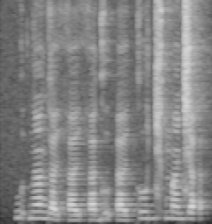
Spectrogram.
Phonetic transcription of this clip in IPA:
w ʊ˦ ʔ d ã˦ ɡ a˨ ɪ̯ h a˨ ɪ̯ h ä˨ ɡ o̰˦˨ ʊ̯ ʔ a˨ ɪ̯ k o˦ d͡ʑ ʊ˦ ʔ m ã˦ d͡ʑ ä˦ ʔ

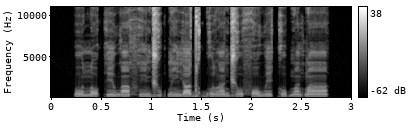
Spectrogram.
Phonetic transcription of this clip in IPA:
o˨ n ɔ˨ k e˧ w ã˧ f ĩ˧ d͡ʒ u˧ k͡p ĩ˧ j a˦ d u˦˨ ɡ͡b o˨ l ã˨ d͡ʒ o˧ f ɔ˦ w e˦ k o˦˨ b ã˨˦ k͡p ã˦

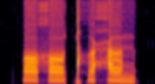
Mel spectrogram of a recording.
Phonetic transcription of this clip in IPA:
ɔ x ɔ ǃʰ ʊ ħ ʌ n

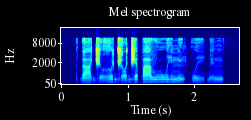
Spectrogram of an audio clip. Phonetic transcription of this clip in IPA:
ɗ aː˨ d͡ʒ ʊ˨ ɣ ʊ˦ d͡ʒ ɔ˨˦ d͡ʒ ɛ˦ p aː˦ v uː˦ w i˦ n ĩ˨ kʷ iː˦˨ ɓ ɪ˦ ŋ

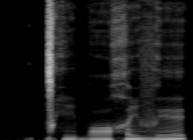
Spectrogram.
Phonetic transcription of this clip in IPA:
ǀʰ i b ɔ χ i v ɪ

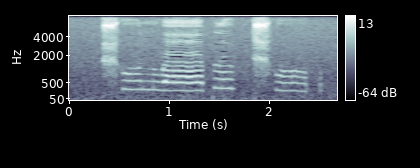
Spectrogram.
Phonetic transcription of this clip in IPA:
t͡ɕʰ u˧ n w ɛː˩˦ p l ɯ˥˩ k̚ t͡ɕʰ u˨˩ ʔ

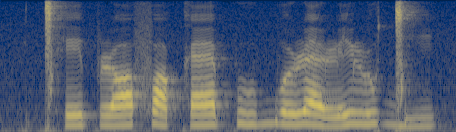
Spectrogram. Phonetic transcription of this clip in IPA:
ǀʰ e˩˧˩ p ɭ ɒ˨˦ f ɒ˩ k æ˨˦ p u˨˦ b o˨˦ ɭ æ˩ ɭ i˥˨ ɭ u˥˨ ɡ͡ǀ i˩

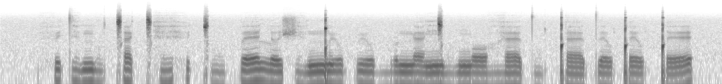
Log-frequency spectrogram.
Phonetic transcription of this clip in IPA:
h ʏ t ɛ̤ n̪ ɔ̤ ǀ æ ǀʰ ɛ̤ h ʏ ǀ ɔ̤ p ɛ l ə ʃ æ̤ ŋ͡ǃ ʏ o̯ p ʏ o̯ b ə ŋ æ ŋ͡ǀ ɔ̤ ŋ ɔ ɦ æ t̪ ɔ̤ ǃ æ t̪ ɛ o̯ ǃ ɛ o̯ ǃ ɛ

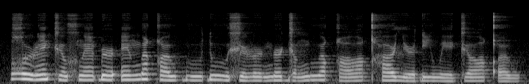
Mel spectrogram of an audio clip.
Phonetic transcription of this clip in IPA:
ʁ u˦˨ ɭ ɛ̃˦ kʲ ɔ˨ xʷ æ̃˦ ɓ ə˞˦ ʔ ɛ̃˧ ŋʷ i˦ q uː˨ ɓ uː˨ ɗ uː˦˨ xʲ ʊ˨ ɭ ə˞˨ ŋ ə˞˧ ɡʲ ɔ˨ ŋ uː˦ q ɔː˨˦ qʰ ə˞˦ lʲ ə˞˨ ɗ i˧ w ɪː˨ kʲ ɔː˦ qʼ u˨

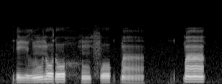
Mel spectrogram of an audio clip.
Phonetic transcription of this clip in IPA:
ɾ i˨ l ũ˧ ɾ o˧ ɾ o˧ h ũ˨ f o˧ k͡p ã˨ | k͡p ã˦

